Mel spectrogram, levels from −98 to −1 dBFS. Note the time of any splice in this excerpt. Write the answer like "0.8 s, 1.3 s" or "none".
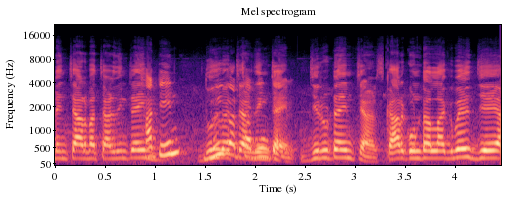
1.4 s, 3.2 s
